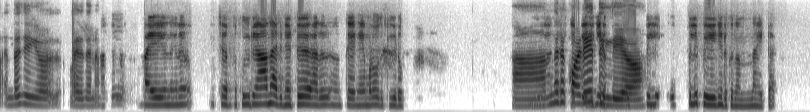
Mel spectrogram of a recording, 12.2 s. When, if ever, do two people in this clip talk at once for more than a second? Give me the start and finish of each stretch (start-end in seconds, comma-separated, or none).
8.2-9.5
